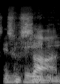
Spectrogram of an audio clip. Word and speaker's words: Toussaint: movie, and since he they speak French in Haiti, so it's Toussaint.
